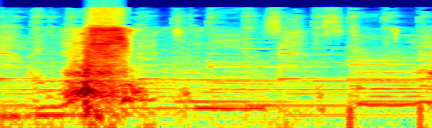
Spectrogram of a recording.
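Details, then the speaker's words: A single loud, explosive sneeze, with soft background music, made while attempting to sneeze with both eyes open after four earlier tries; the eyes closed anyway. "So, it is impossible to sneeze with both eyes opened. Okay, I just don't want to try anymore. I can't sneeze with both eyes opened."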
